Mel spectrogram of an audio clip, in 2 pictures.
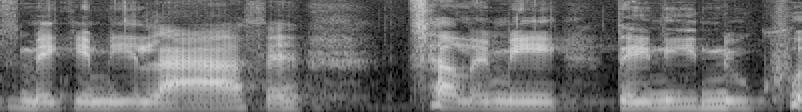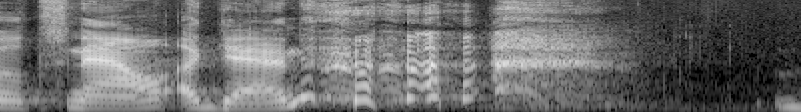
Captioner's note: laughs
